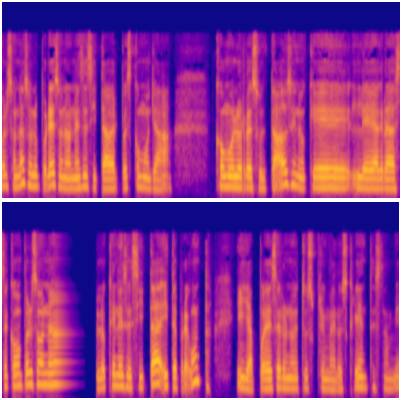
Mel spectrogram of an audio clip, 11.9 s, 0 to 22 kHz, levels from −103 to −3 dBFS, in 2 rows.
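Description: Speech that breaks off at 6.77 s: the last sound smears into a fading buzz, then goes quiet for roughly 0.29 s before the talker returns at 7.41 s. About 0.62 s of speech is simply gone, not delayed. This is a long network dropout. The likely cause is that audio packets stopped arriving, so the receiver stretched the final sound to cover the gap and then gave up and left silence.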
